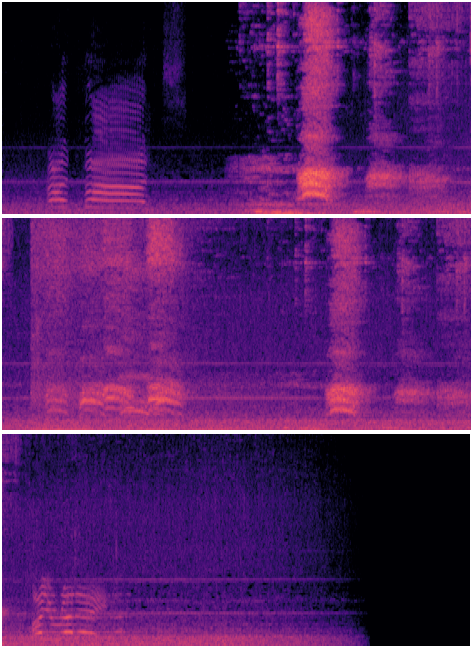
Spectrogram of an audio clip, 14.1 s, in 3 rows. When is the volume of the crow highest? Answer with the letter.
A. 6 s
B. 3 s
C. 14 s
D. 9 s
B.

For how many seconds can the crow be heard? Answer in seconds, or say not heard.
7 s.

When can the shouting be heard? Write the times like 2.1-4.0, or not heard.
0.5-1.8, 5.8-6.3, 9.7-10.7.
